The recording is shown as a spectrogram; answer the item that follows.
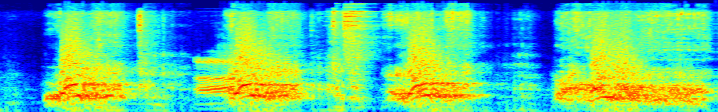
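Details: Pit bull described as having a fierce temper, barking at a visitor during a dog challenge: four forceful, coarse barks in steady succession, each about half a second long.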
